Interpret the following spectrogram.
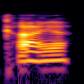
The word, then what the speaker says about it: Kaya: That is how we pronounce her name, Kaya.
